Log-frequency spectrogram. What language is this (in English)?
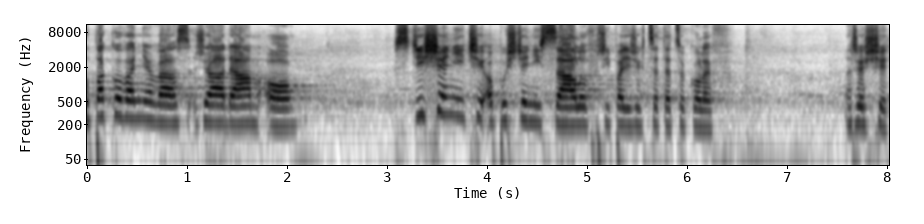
Czech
